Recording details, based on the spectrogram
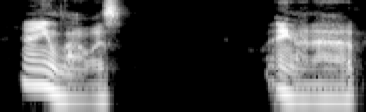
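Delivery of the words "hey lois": rough attempt at a cartoon husband; lightly voiced Boston cartoon dad; Peter Griffin impression. Co-host tries calling his cartoon wife, tentative impression. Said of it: "Do you have a Peter Griffin impersonation?".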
